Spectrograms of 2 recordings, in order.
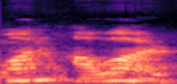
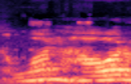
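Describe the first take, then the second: First: Hour starts with no h sound. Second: Hour starts with a clear h sound. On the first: The speaker calls it right. "উচ্চারণ হবে কি one আওয়ার" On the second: The speaker calls it wrong. "ওয়ান হাওয়ার হবে না"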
